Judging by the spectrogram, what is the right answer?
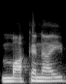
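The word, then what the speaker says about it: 負けないで: So on Jukebox 3, the first track, is it Makanaide? Is that how you pronounce it?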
